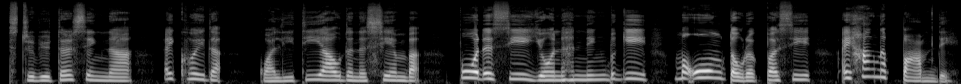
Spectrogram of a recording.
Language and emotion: Manipuri, disgusted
